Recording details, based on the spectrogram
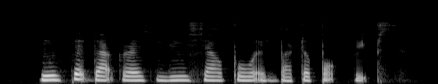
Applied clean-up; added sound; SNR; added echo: neural mask model DeepFilterNet 3.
